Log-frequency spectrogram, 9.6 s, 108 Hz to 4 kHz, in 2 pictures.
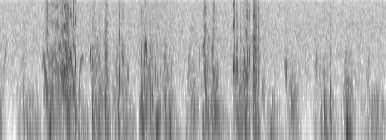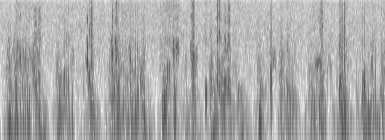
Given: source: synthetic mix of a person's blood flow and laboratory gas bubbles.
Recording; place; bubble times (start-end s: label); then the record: Doppler ultrasound of blood flow; precordium
0.00-0.11 s: bubbles
0.28-0.35 s: bubbles
0.52-1.06 s: bubbles
1.12-1.62 s: bubbles
1.73-2.18 s: bubbles
2.45-2.78 s: bubbles
2.87-3.31 s: bubbles
3.54-3.60 s: bubbles
3.92-3.98 s: bubbles
4.01-4.17 s: bubbles
4.90-5.35 s: bubbles
5.57-5.76 s: bubbles
5.88-6.03 s: bubbles
6.17-6.67 s: bubbles
6.81-7.09 s: bubbles
7.18-7.29 s: bubbles
7.36-7.80 s: bubbles
8.18-8.54 s: bubbles
8.71-8.97 s: bubbles
9.02-9.19 s: bubbles
9.24-9.64 s: bubbles
From the record:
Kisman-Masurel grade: 232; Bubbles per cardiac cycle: several, 3 to 8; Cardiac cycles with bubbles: 50 to 99%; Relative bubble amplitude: moderate (0.250 to 0.450); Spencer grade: 3 (all of the cardiac periods contain showers or single bubble signals, but not dominating or overriding the cardiac motion signals); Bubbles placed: anywhere in the cardiac cycle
